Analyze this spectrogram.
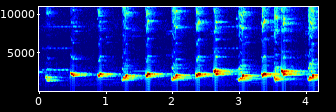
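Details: Long 'ropel panjang' song of a sooty-headed bulbul in full voice: a rapid series of bright, slurred whistles stepping up and down, delivered almost twice a second without pause.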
